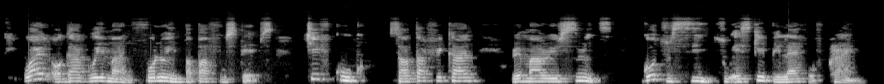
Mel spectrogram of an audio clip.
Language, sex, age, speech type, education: Nigerian Pidgin, male, 15-29, spontaneous, tertiary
